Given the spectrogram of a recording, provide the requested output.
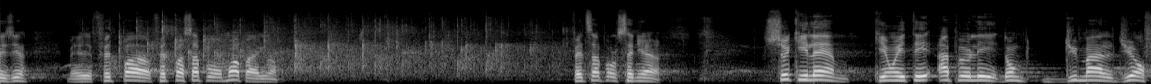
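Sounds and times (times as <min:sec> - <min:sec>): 
speech: 0:00.0 - 0:02.9, 0:05.7 - 0:06.8, 0:07.6 - 0:11.5
audience applauding: 0:00.6 - 0:06.2.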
